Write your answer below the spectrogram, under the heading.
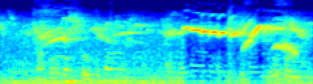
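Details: Oriental magpie-robin singing briskly, a recording intended to call other magpie-robins. Soft jumbled notes give way to a clearer level whistle, quick rising and falling phrases, and a sharp high note at the end.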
